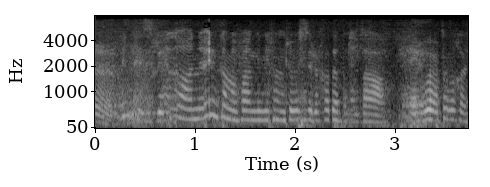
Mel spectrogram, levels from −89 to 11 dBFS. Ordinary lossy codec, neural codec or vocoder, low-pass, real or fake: none; codec, 24 kHz, 0.9 kbps, WavTokenizer, medium speech release version 2; 7.2 kHz; fake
